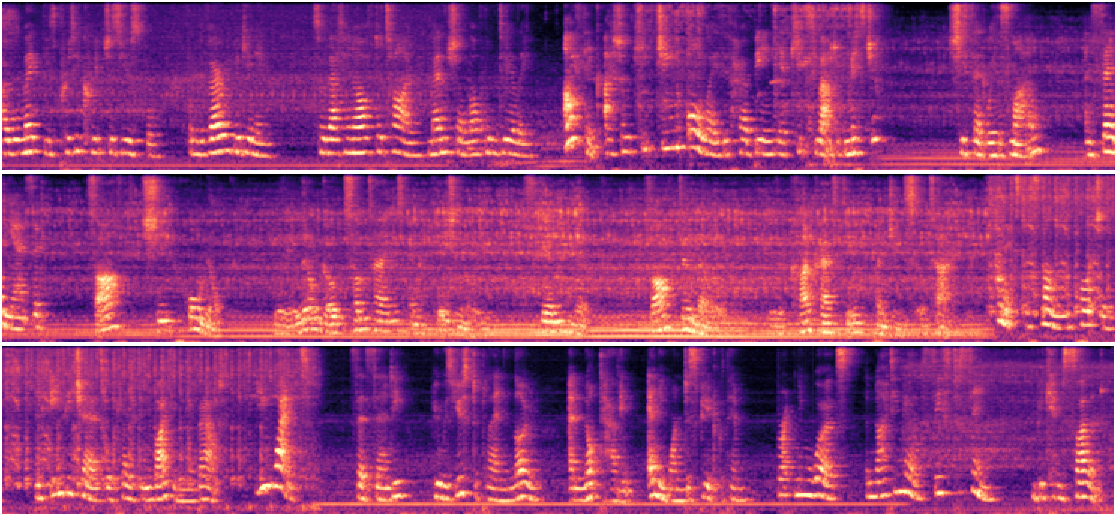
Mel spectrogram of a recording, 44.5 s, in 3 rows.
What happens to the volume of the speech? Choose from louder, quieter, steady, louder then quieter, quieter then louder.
steady.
